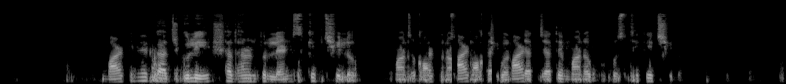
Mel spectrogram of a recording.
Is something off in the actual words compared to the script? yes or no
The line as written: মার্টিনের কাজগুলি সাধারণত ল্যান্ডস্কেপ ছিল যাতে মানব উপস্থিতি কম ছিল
yes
